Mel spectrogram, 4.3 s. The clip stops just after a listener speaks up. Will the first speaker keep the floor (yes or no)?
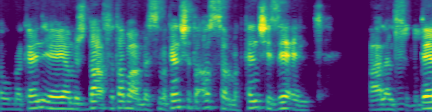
yes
